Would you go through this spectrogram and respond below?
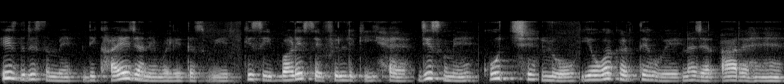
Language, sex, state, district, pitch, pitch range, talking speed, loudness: Magahi, female, Bihar, Gaya, 190 Hz, 170-235 Hz, 185 wpm, -18 LUFS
